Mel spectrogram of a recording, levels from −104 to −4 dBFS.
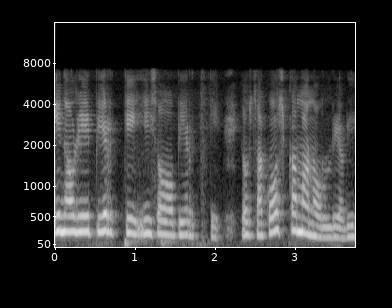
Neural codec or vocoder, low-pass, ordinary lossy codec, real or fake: none; 7.2 kHz; none; real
